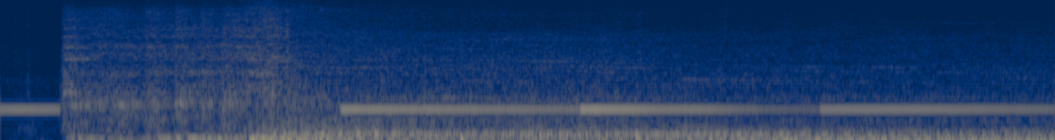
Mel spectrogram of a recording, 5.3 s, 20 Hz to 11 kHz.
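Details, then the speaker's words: 2006 Cadillac Escalade on a lift, first start after an oil pan gasket replacement with the pan and pickup tube removed and fresh oil added. It cranks briefly, builds oil pressure quickly and settles to a steady idle with no knocking or leaks; normal. "Everything under here looks nice. I don't see any drips anywhere. Everything sounds normal. I think we're good to go."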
